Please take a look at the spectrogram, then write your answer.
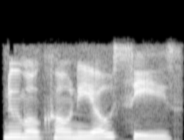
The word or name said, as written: pneumoconioses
